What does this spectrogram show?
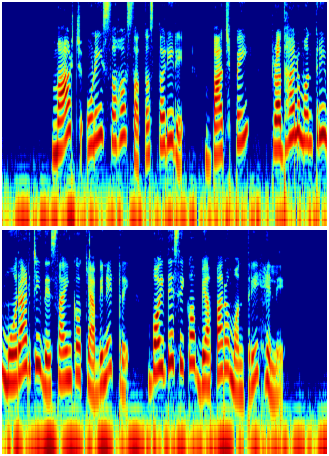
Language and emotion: Odia, neutral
